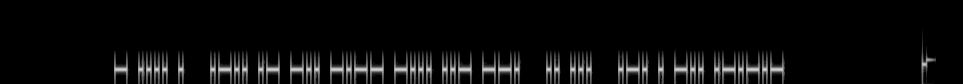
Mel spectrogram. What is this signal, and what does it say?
Morse code, heard as a keyed tone, about 30 wpm, 700 Hz. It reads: THE LADYBUG IS RED.
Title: Additional Easy Phrases 30wpm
